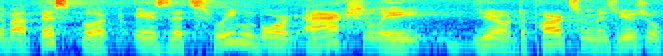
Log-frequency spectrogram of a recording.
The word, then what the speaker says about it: Swedenborg: Your name is Swedenborg? Or you're an alien too? It's pronounced Swedenborg in Swedish.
